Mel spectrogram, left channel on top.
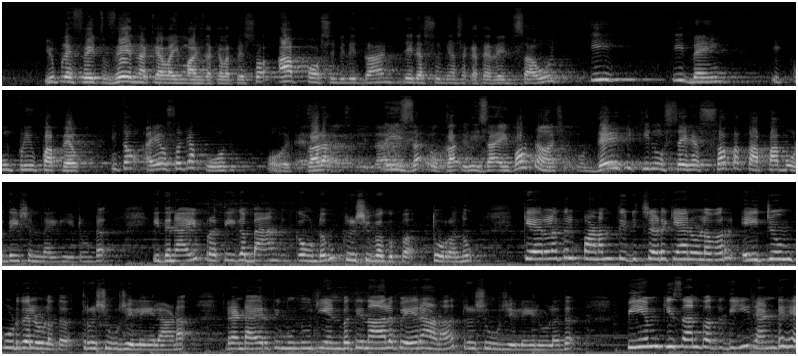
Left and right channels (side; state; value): both; different; correlation -0.01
